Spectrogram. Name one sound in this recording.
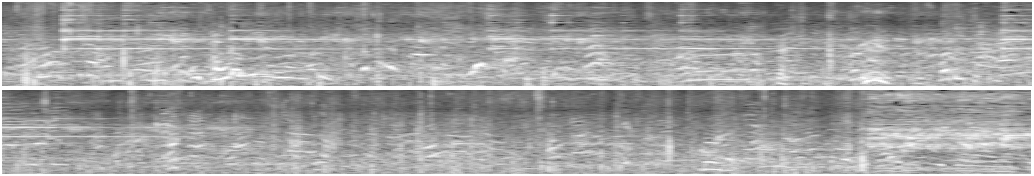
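A crowd of men and women chatters and calls out close by, outdoors.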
